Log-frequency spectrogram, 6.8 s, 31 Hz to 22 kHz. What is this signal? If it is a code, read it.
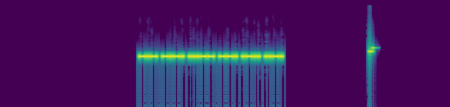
Morse code, heard as a keyed tone, about 40 wpm, 700 Hz. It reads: KC3GLF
